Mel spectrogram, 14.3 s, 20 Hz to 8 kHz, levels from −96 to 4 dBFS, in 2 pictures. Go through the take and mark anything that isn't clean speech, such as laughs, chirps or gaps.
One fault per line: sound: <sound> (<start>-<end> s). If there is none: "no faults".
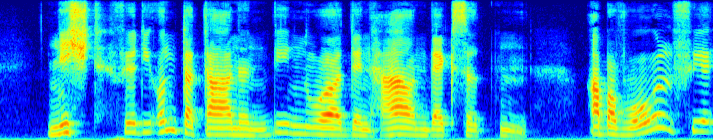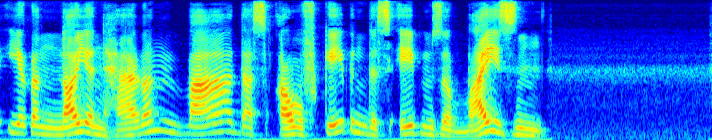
no faults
